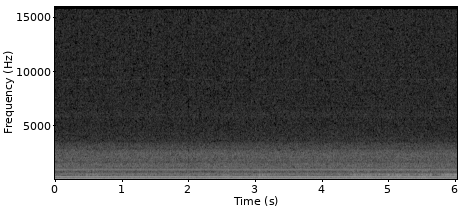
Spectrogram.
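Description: Steady hum with a few held tones over a faint hiss: unchanging background noise on the recording.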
